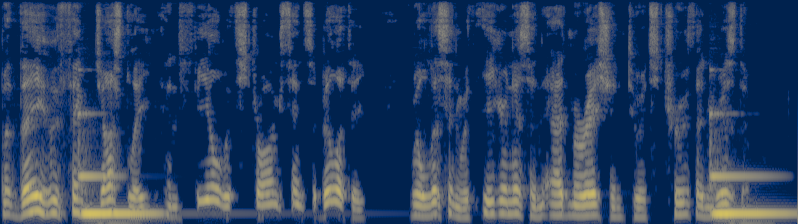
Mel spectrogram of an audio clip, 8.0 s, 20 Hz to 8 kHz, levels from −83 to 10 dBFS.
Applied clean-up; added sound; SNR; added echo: classical method spectral subtraction.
